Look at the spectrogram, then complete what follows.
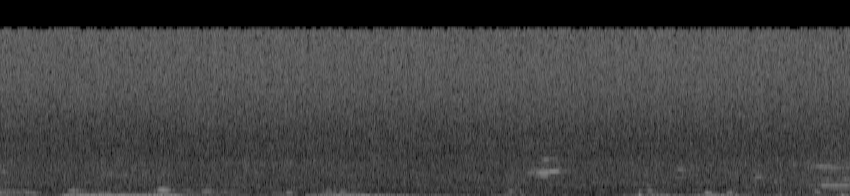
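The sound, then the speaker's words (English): Steady rain hisses across an open outdoor ballfield during a game, coming down a little harder, a constant wash of noise throughout, with low muffled voices rising and fading underneath at intervals. “Rain's coming down a little harder now”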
